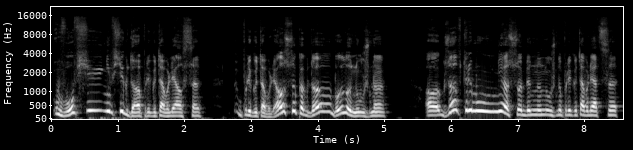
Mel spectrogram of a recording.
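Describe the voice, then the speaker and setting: A man's voice: a little high, sing-song, normal speed, warm tone, breathy edge, voice pushed up. A man doing a smug, evasive old-school professor. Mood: patronizing. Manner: patronizing, soothing, smug. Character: condescending middle-aged male professor, evasive. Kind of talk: audiobook character reading.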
